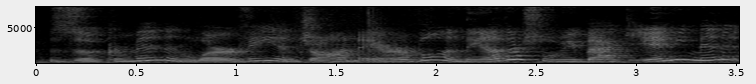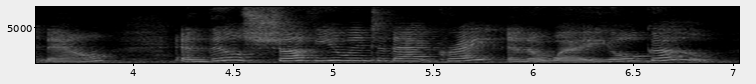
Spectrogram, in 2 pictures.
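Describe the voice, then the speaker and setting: A woman as a quiet, wise spider. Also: high-pitched, very animated, brisk, slight background noise, pitched above the performer's own voice. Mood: calm. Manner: quiet, soft, firm. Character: dying female spider, calm and wise. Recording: echoey room.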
